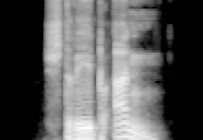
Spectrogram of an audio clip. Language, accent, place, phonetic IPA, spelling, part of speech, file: German, Germany, Berlin, [ˌʃtʁeːp ˈan], streb an, verb, De-streb an.ogg
- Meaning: 1. singular imperative of anstreben 2. first-person singular present of anstreben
